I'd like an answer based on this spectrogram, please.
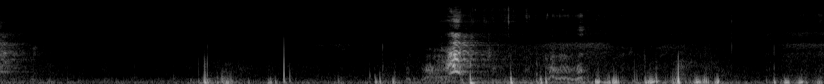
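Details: Two Jack Russell Terriers, Timmy and Oliver, going wild in a backyard scuffle. Low, rough growling comes in rapid bursts, broken by a sharp bark in the middle. Scrambling sounds run through it, and a person urges them on.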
